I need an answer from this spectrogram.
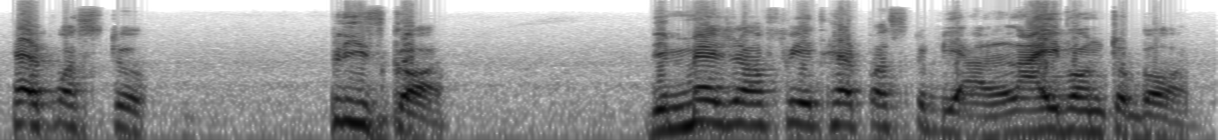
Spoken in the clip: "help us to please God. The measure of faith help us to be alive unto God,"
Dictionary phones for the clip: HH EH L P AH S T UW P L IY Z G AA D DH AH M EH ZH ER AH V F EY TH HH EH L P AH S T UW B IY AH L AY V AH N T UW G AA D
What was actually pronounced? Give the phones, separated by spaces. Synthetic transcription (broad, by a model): HH EH L P AH S T UW P L IY Z G AA D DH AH M EH ZH ER AH V F EY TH HH EH L P AH S T UW B IY AH L AY V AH N T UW G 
